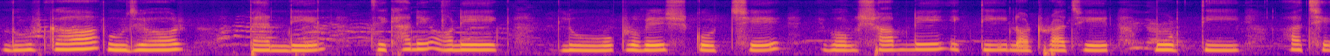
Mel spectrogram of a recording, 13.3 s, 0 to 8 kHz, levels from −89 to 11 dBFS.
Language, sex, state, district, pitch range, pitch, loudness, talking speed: Bengali, female, West Bengal, Malda, 225-250 Hz, 235 Hz, -16 LUFS, 65 wpm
